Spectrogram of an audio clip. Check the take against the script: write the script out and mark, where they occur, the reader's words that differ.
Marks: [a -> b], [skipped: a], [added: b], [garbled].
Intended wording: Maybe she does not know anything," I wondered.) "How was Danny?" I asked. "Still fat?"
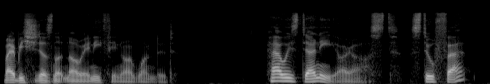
Maybe she does not know anything," I wondered.) "How [was -> is] Danny?" I asked. "Still fat?"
